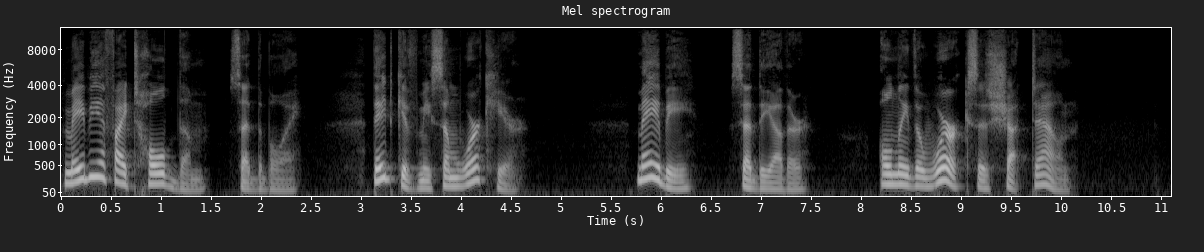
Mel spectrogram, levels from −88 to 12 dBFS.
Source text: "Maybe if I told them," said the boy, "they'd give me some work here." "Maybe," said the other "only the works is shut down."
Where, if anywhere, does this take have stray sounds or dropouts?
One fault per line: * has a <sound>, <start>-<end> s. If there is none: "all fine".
all fine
